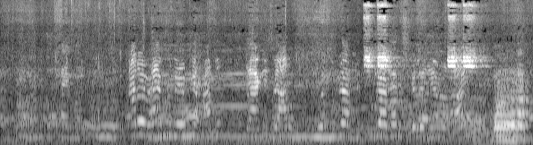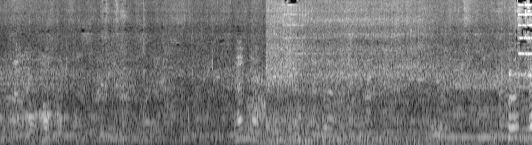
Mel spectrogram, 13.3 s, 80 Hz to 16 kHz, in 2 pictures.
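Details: Cattle, a bull being unloaded from a small truck for Eid in 2022: a long, low, drawn-out moo with stacked harmonics, then a shorter wavering call mid-way, over shouting people and vehicle noise.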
